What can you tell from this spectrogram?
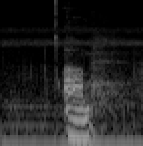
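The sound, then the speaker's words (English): Crickets chirp steadily in a faint, continuous high-pitched drone, broken by a brief click and a short voiced murmur in the middle. “It's nice hearing these crickets, eh?”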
